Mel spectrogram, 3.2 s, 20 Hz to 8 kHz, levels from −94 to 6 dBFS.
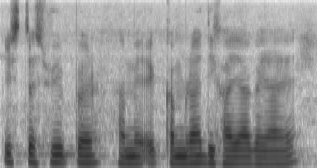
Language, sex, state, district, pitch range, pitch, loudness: Hindi, male, Arunachal Pradesh, Papum Pare, 120-135 Hz, 125 Hz, -17 LUFS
